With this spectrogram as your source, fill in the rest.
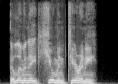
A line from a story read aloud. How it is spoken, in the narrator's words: the ETO fighters shouted as one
